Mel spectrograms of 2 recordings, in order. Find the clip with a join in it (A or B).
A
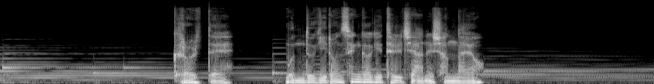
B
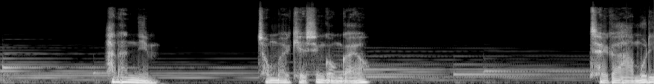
B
